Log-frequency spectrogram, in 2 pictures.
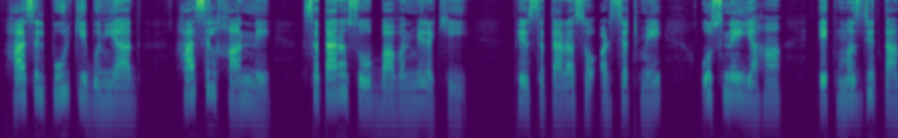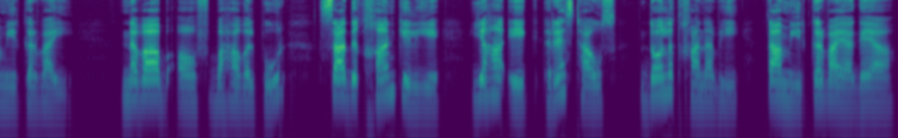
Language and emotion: Urdu, neutral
